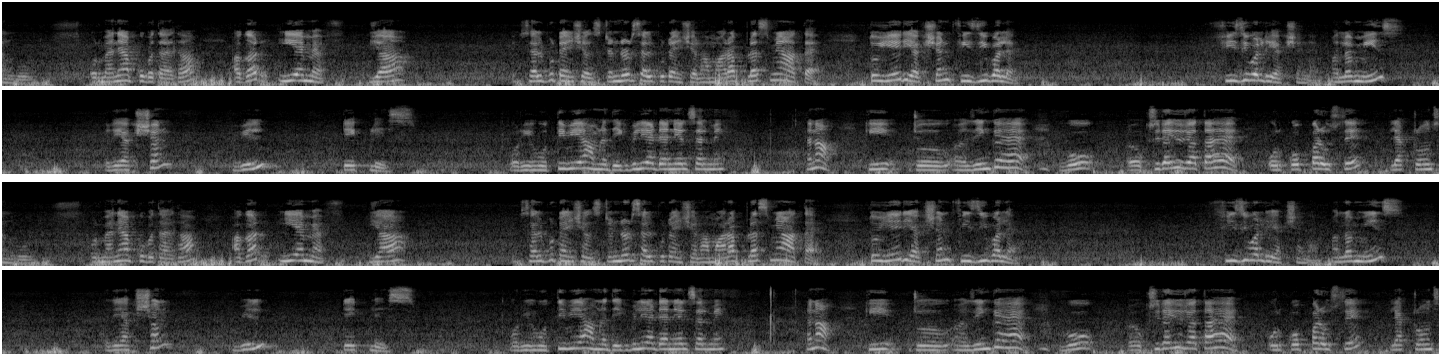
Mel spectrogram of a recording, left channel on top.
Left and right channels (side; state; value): both; normal; correlation 0.65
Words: वोल्ट। और मैंने आपको बताया था अगर ईएमएफ या cell potential, standard cell potential हमारा प्लस में आता है तो ये रिएक्शन फिजिबल है, फिजिबल रिएक्शन है, मतलब means reaction will take place. और ये होती भी है, हमने देख भी लिया डैनियल सेल में, है ना, कि जो जिंक है वो ऑक्सीडाइज हो जाता है और कॉपर उससे इलेक्ट्रॉन्स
